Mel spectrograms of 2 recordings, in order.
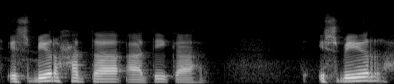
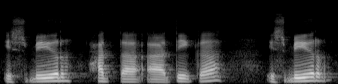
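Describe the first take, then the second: The two takes are said the same way.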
